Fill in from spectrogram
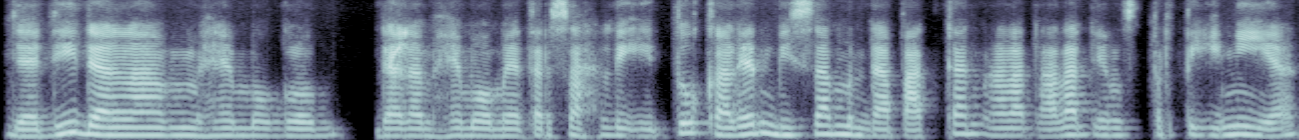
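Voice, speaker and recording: Hoarse woman lecturer, sore throat. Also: sits low, steady tone, normal speed, darkish tone, no echo. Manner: explanatory, filler-heavy. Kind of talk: lab course briefing. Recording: dull, dry, muffled lecture audio.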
